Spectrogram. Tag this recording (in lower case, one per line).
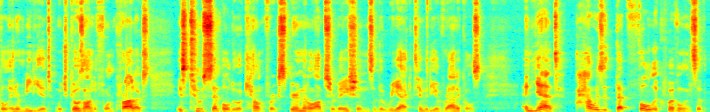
speech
